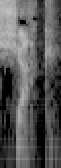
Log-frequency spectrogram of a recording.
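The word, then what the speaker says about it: Shough: Looks like Shao, pronounced Shuck.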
